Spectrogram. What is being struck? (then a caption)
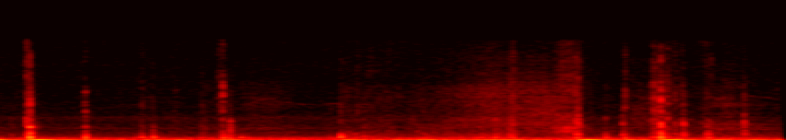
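Cardboard tea box. Fingertips and nails tap the front and top edge of a hollow, medium-sized printed cardboard tea box resting on a cutting mat. The result is a scattered run of soft, dry clicks and ticks over a steady low rumble, each tap fading quickly.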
